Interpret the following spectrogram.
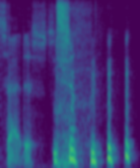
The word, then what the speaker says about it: Sadists: 2015 called the sadists the sadists yeah and pronounced saddest and uh we that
